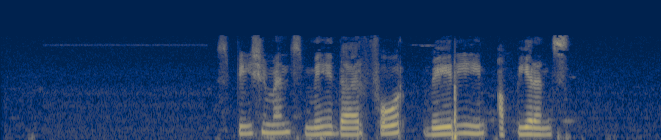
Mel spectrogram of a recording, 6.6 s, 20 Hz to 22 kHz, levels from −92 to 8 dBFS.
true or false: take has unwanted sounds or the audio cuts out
false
